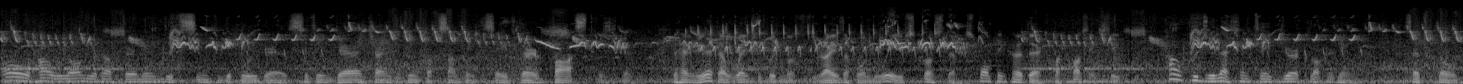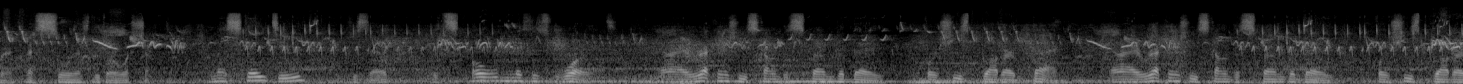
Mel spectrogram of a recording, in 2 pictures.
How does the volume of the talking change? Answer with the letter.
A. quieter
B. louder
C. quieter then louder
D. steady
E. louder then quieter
D.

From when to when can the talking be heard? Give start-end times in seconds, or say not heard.
0.0-29.2.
